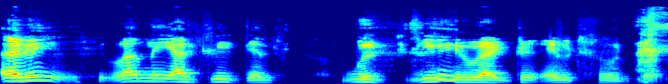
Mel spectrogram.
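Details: Dysarthric speech in an adult male with cerebral palsy, which he believes was caused by a drug overdose; the condition affected his voice, and he cannot walk and has muscle spasms.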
